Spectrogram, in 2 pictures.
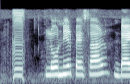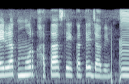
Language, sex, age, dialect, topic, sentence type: Magahi, female, 18-24, Northeastern/Surjapuri, banking, question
